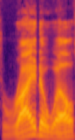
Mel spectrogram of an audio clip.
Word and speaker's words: Rydawell: That's pronounced Rydawell.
